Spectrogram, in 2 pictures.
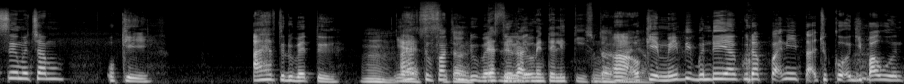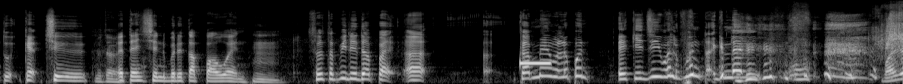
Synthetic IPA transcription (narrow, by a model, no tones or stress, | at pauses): səmãt͡ʃam | oke | ajɦɛft̪udubɛt̪ə | ajhɛt̪ufakiŋdubɛt̪əomɛ̃nt̪alit̪iaokemebibəndəjãŋakudapat̪̚nĩt̪aʔt͡ʃukʊp̚laɡipawəunt̪ʊʔkɛp̚t͡ʃəbəət̪ɛnʃənipadət̪apawan | sot̪ap̬idadapat̪̚ə | kamɛlwalawpʊn | ɛked͡ʒiwalawpʊnt̪aʔkənali | ba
